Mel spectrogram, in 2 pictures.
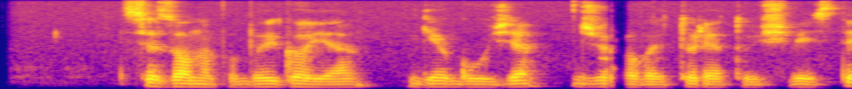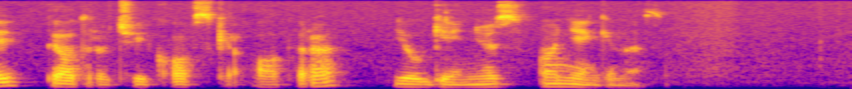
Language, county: Lithuanian, Vilnius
